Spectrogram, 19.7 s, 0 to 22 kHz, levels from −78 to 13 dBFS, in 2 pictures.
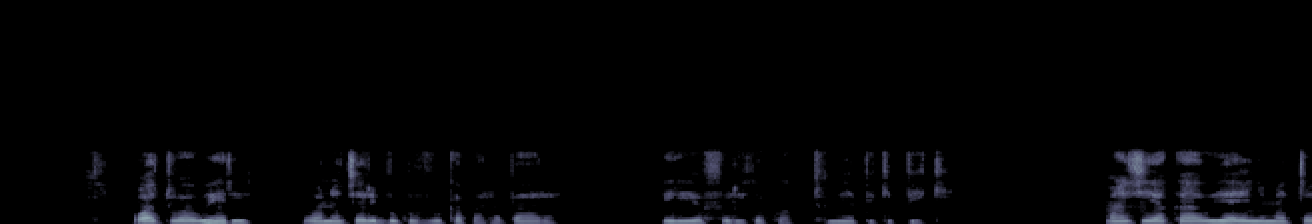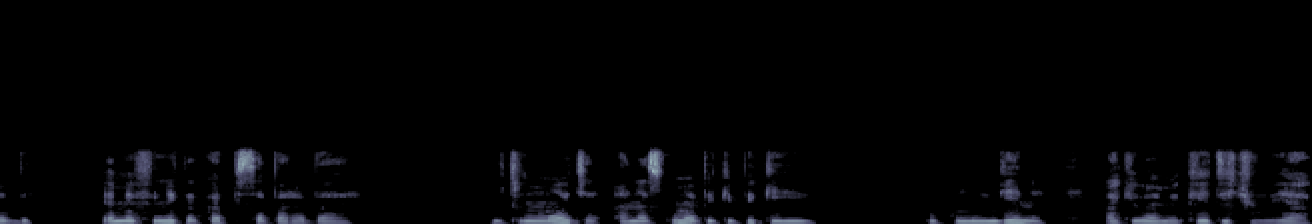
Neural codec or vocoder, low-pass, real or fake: none; 7.2 kHz; real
